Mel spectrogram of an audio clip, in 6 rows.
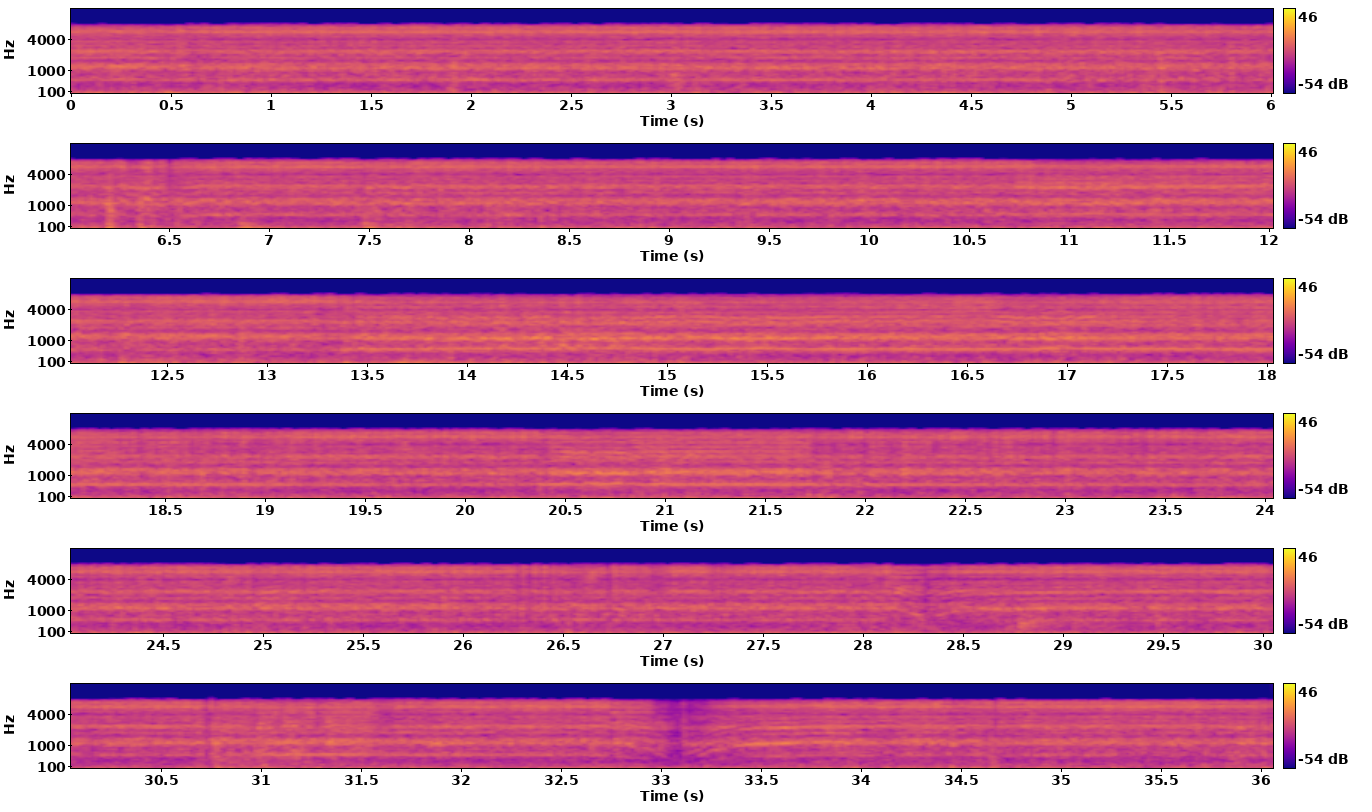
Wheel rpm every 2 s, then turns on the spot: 160, 160, 160, 160, 160, 160, 160, 160, 160, 160, 160, 160, 160, 160, 150, 160, 120, 160.
none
